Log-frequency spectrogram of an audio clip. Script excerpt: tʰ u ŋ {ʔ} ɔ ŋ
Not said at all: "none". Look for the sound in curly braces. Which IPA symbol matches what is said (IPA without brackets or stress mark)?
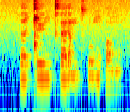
ʔ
